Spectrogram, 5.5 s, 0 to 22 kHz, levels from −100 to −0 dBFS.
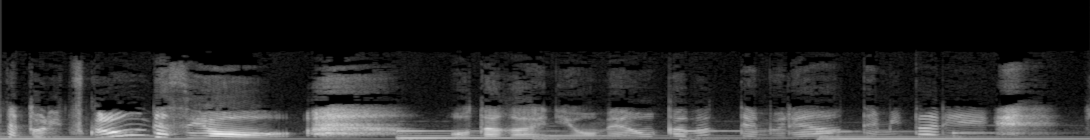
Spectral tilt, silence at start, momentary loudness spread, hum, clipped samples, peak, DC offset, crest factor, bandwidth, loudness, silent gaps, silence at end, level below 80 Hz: -2.5 dB/octave; 0 s; 16 LU; none; under 0.1%; -4 dBFS; under 0.1%; 20 dB; 12.5 kHz; -23 LUFS; none; 0 s; -72 dBFS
